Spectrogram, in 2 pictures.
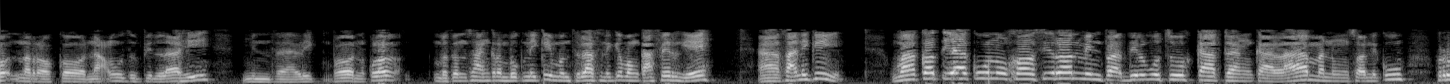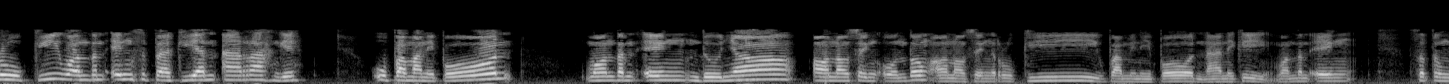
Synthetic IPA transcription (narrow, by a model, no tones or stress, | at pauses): ʔnəɾɔɡ̥ɔna̰ʕuðubilːaɦi | mɪnðalɪk̚pɔnkulɔ | mbət̪ənsaŋkɾəmbʊk̚nikimʊnd͡ʒəlasnik̬iwɔŋkafɪrŋɡeh | ʔasaʔniki | wakɔt̪ijakunuxɔsiɾɔnmɪnb̥aʔd̪ilwu̥d͡ʒʊhkaɖ̥a̤ŋkalamənuŋsɔniku | ruɡ̥iwɔnt̪ənɪŋsəb̥a̤ɡ̥ianaɾahŋɡeh | ʔupamanipʊn | wɔnt̪ənɪŋnd̪oɲɔː | nɔsɪŋont̪ʊŋɔnɔsɪŋruɡ̥iupaminipʊnːanikiwɔ̰nt̪ənɪŋ | sət̪uŋ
